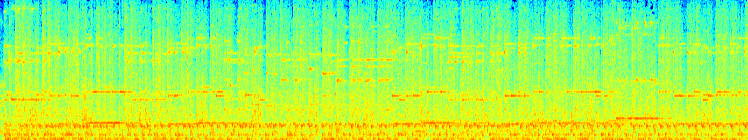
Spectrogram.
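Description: A drumblek percussion band playing: a dense, driving rhythm beaten on plastic barrels, tin drums and bamboo, with a high pitched melody line over the drumming.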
